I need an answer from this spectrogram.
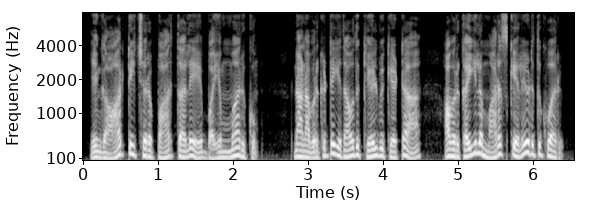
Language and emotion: Tamil, fearful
